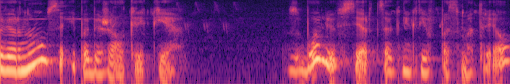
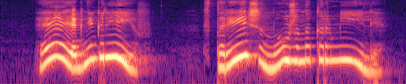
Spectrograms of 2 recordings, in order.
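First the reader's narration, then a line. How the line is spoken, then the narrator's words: Shouting while running. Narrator (Russian): Обернувшись на бегу, крикнул Белыш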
